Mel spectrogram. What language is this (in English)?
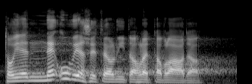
Czech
